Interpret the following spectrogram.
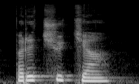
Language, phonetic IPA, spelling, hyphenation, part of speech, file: Ukrainian, [pered͡ʒt͡ʃʊˈtʲːa], передчуття, пе‧ред‧чу‧т‧тя, noun, Uk-передчуття.ogg
- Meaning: presentiment, anticipation, foreboding, premonition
